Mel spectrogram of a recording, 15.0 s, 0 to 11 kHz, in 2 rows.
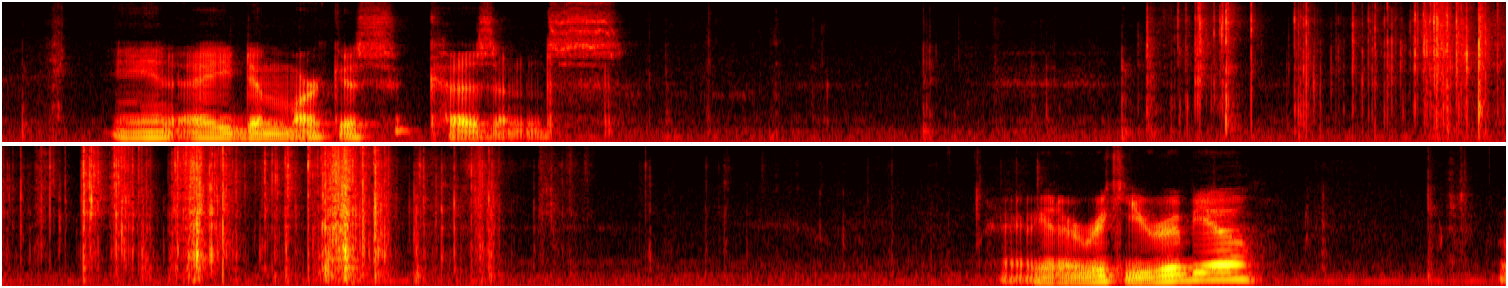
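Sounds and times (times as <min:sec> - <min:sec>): wrapper tearing and crinkling: 0:05.7 - 0:10.4.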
